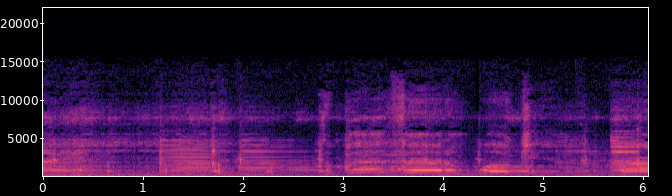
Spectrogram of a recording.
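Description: Background song with a sung vocal melody.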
